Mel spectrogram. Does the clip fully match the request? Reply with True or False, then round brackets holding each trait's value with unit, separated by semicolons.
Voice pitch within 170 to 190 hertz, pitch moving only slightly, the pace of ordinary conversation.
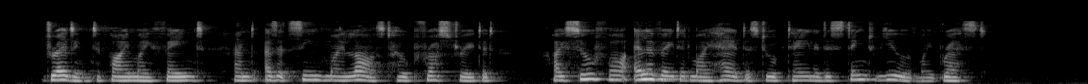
True (185 Hz; 2.2 semitones; 155 wpm)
